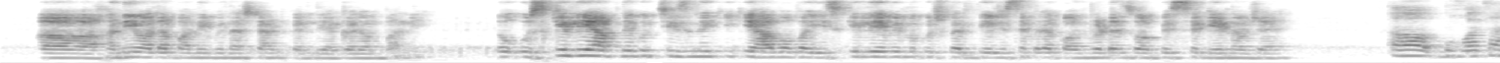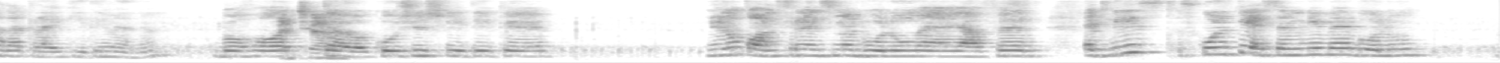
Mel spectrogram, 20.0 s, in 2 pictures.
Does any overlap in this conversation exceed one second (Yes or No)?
No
